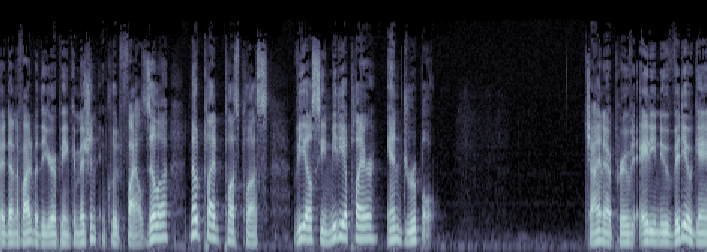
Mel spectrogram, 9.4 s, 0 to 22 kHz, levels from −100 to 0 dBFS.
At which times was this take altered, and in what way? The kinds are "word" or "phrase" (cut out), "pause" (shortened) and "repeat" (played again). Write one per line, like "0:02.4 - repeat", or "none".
none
